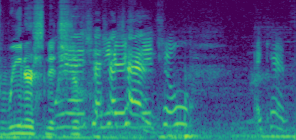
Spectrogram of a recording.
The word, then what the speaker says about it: Wiener Schnitzel: It's pronounced Weiner schnitzel. Wiener? It's Wiener Schnitzel.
